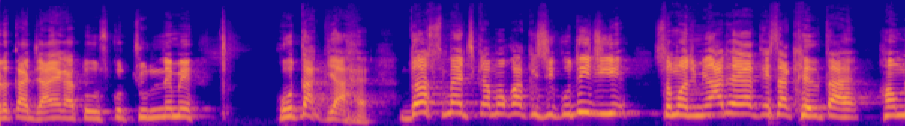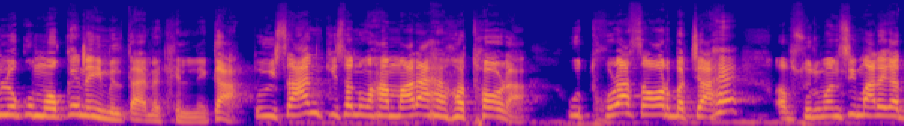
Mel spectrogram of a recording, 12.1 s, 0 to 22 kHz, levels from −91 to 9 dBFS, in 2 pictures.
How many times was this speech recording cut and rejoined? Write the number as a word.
one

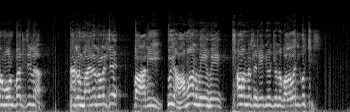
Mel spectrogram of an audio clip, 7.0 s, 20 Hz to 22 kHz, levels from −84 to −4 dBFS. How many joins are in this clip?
one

